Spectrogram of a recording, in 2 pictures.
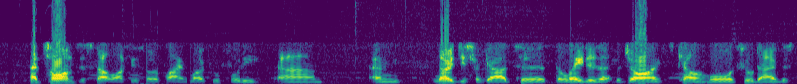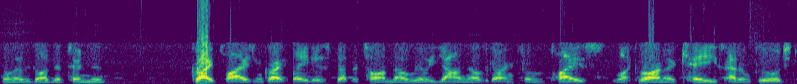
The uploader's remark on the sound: called in to Saturdays in Gippsland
